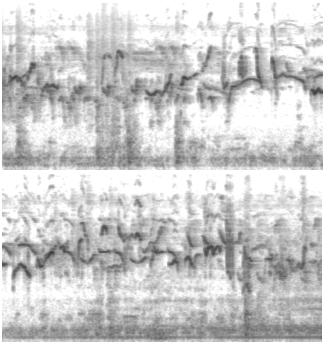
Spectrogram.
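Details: Young oriental magpie-robin (anak kacer) learning to sing, its ngiriwik practice: a continuous rambling warble of twisting, scratchy whistled notes with no set phrase, over a low background hum.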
